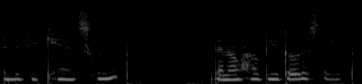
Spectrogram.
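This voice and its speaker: A woman as a whispering gentle werewolf friend. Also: a little high, flat delivery, a little slow, slightly rough. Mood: soothing. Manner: soft soothing whisper. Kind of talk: whispered sleep-aid audio roleplay.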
